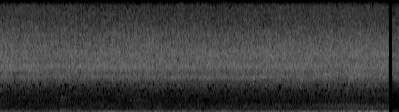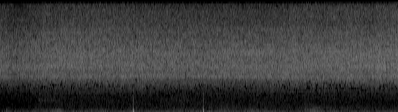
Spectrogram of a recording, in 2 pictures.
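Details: Many cicadas singing as a chorus in the heat of midsummer, a steady high sizzling drone that barely wavers, briefly cut by a sharp click midway before resuming at full strength.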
